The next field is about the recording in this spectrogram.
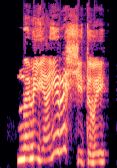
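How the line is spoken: Laughing. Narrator (Russian): рассмеялась Далила

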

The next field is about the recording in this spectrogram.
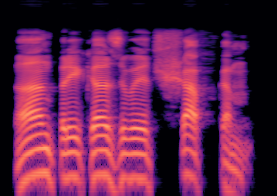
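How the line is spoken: Grim, through teeth. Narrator (Russian): мрачно процедил Денис, старательно разыгрывая из себя демоническую личность

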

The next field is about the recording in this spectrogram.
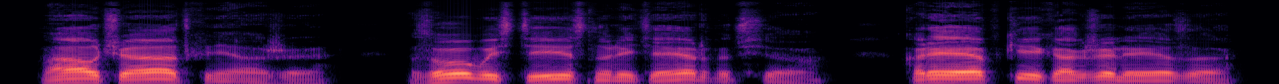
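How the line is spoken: Sighing. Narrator (Russian): вздохнул он

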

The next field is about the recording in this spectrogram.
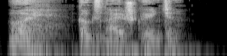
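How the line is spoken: Heavy sigh. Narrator (Russian): барон тяжко вздохнул

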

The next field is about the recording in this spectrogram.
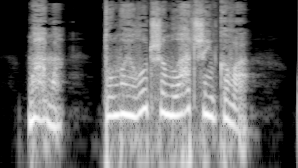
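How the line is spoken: Whisper. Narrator (Russian): услышала я шепот Трис

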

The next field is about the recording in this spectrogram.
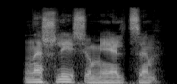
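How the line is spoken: Angry smirk. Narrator (Russian): Гомельский зло усмехнулся

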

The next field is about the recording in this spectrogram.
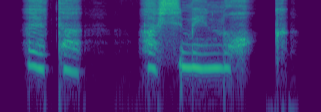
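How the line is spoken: Faint whisper. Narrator (Russian): едва проговорил шепотом

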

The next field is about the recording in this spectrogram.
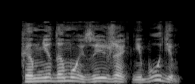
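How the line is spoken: Plain. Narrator (Russian): спросила Маша

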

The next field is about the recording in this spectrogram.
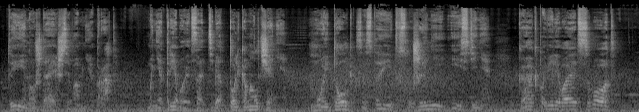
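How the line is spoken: Prisoner hissing with effort. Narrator (Russian): прошипел узник, собравшись силами

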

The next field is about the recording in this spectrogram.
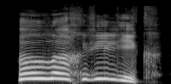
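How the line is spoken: Merchant exclaiming. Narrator (Russian): воскликнул купец Али

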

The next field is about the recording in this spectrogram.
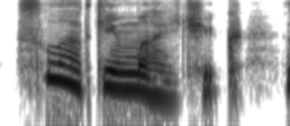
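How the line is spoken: Whispering in ear. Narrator (Russian): зашептала в ухо

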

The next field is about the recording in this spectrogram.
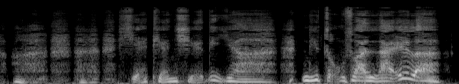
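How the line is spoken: Panting, frightened. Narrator (Chinese): 良马，他一张苍老干瘪的脸，也不知道是因为被风吹的还是害怕而发了青，喘息着说

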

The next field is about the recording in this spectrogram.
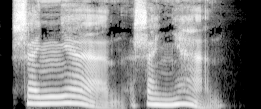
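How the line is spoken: Purring. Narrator (Russian): промурлыкал он

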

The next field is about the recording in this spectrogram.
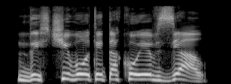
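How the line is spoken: Shouting. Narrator (Russian): выкрикнула она

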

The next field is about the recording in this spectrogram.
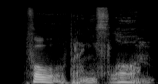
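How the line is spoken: Relieved exhale. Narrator (Russian): выдохнул Тит

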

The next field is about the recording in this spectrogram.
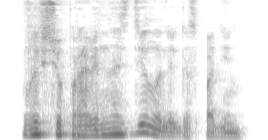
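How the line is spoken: Sudden whisper. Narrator (Russian): внезапно шепнула мне та

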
